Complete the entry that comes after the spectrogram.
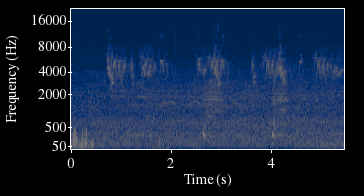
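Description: Small birds chirping in short, repeated high bursts over a steady outdoor background, with a brief low rumble at the start.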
